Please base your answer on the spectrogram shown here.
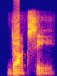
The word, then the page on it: doxy: American English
